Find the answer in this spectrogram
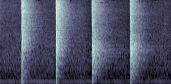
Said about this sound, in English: I am clapping, sir. That was fantastic.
